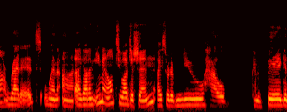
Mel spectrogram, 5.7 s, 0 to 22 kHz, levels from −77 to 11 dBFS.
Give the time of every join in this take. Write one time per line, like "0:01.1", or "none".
0:01.4
0:03.1

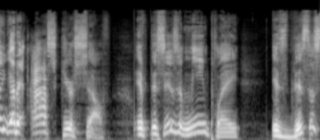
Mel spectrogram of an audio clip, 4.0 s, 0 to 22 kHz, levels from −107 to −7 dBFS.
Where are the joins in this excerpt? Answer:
0:01.7

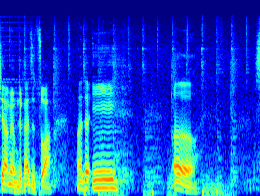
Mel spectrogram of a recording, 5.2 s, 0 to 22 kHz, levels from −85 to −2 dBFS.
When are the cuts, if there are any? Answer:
none

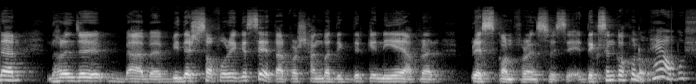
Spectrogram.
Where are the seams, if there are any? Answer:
none

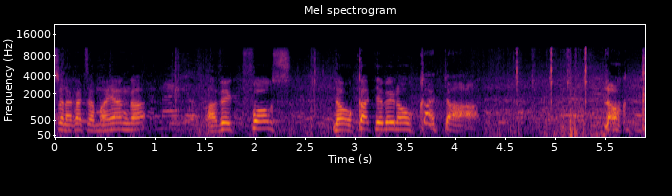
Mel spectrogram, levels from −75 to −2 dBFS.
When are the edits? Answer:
none

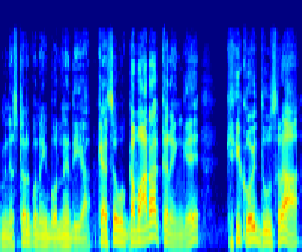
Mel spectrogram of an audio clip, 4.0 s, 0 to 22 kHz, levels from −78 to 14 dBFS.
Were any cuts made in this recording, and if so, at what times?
0:01.7

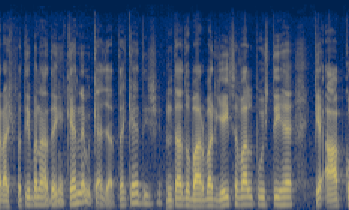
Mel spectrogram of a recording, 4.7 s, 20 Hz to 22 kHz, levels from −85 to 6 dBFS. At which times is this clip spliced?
0:02.3

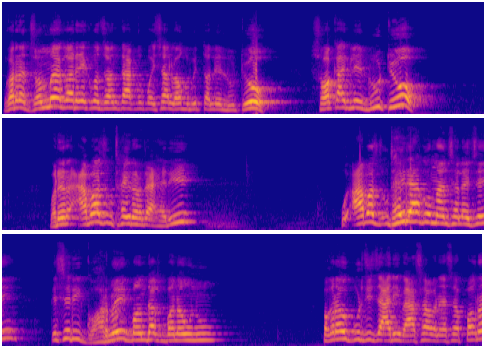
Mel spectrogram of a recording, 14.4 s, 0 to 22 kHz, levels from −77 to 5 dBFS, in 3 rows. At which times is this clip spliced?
none

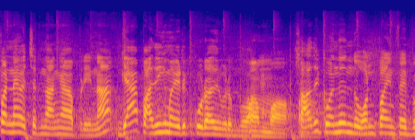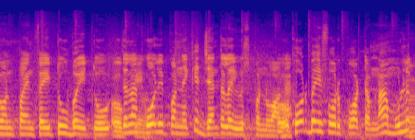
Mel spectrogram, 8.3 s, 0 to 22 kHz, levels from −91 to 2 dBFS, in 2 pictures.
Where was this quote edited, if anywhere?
0:01.1
0:07.1

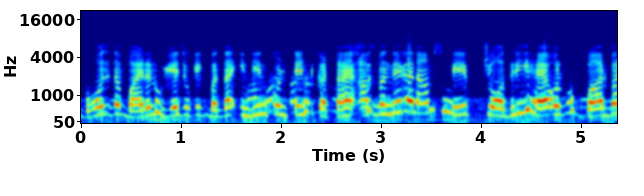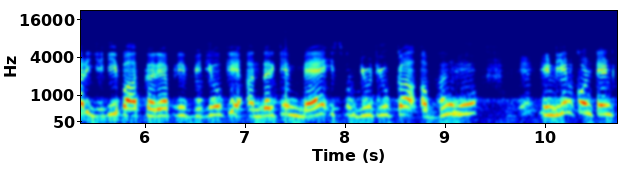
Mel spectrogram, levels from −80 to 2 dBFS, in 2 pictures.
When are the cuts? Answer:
0:02.8

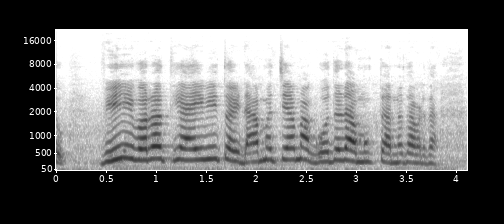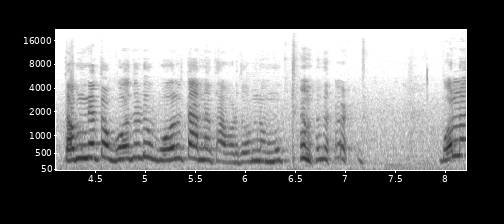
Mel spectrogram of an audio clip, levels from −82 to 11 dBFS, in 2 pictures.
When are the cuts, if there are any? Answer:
none

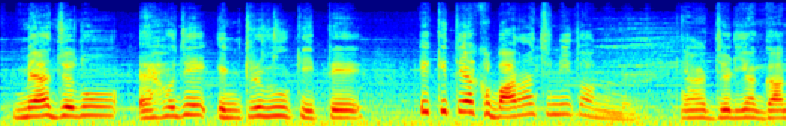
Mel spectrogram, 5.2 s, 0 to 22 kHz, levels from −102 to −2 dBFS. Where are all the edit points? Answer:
0:03.8

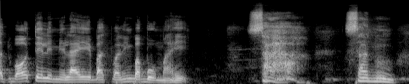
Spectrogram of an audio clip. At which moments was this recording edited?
none

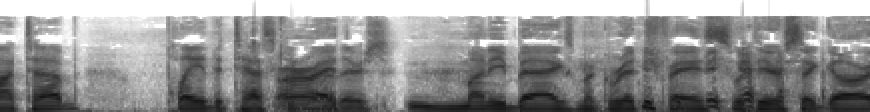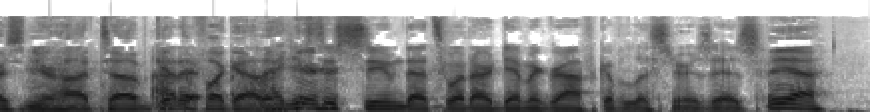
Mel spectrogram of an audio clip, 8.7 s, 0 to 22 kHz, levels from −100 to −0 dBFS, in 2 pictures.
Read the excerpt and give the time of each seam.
none

